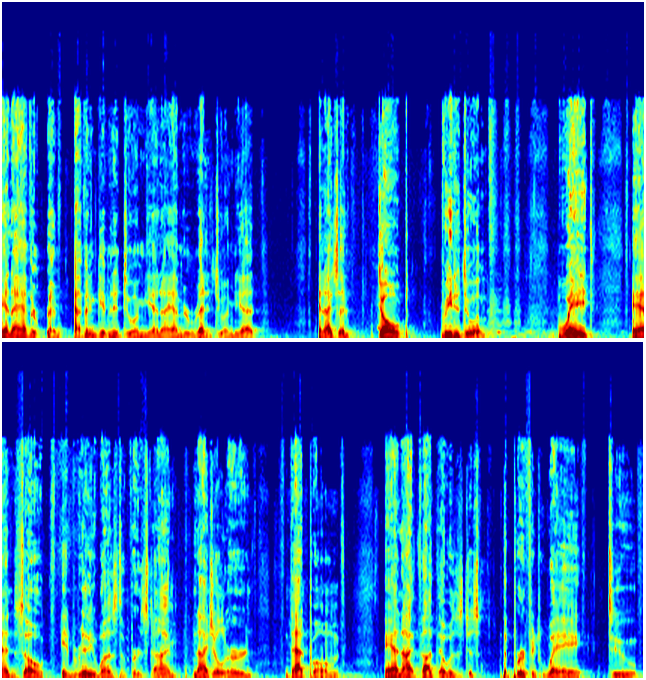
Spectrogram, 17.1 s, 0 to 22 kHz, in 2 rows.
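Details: Adult man whose larynx was removed in 2016 due to long-term radiation damage from cancer treatment 19 years earlier, speaking with an artificial voice and breathing through a neck stoma; alaryngeal speech after total laryngectomy.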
